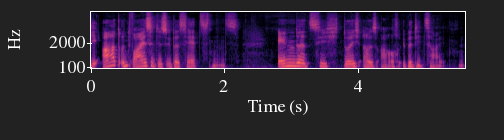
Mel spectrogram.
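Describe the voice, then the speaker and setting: Very slowly, a woman speaks with vocal fry at a fairly low pitch, with ordinary pitch variation. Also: very clean recording, silent background. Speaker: literary translator from Russian. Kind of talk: documentary interview answer.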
